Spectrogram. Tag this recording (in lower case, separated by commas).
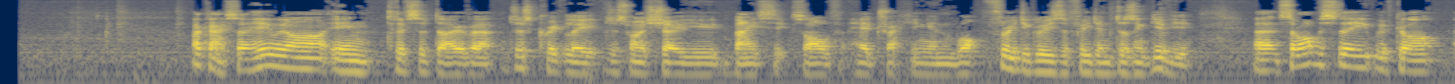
speech, inside a small room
